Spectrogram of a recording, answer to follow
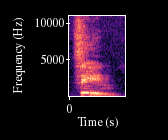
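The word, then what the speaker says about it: zehn: लेकिन बीच में आए तो साइलेंट, H silent. बीच में आ जाए मान लो किसी वर्ड के, तो उसको रीड नहीं करते, उसको साइलेंट रहने देते हैं। जैसे यहाँ पे सेन, एच बीच में आया, सेन. उसको पढ़ नहीं रहे हम लोग, सेन बोल रहे हैं, सेन, सेन।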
